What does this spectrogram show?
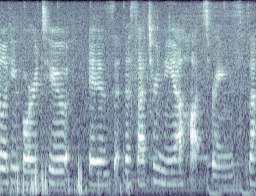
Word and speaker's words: Saturnia: thing that we're looking forward to is the saturnia hot springs is that how you say it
